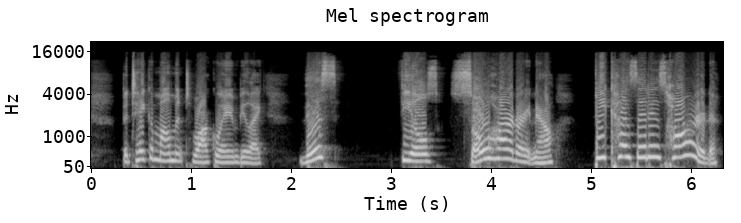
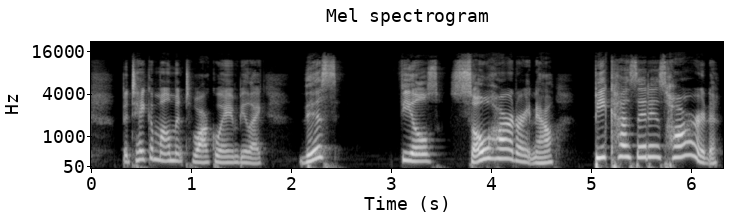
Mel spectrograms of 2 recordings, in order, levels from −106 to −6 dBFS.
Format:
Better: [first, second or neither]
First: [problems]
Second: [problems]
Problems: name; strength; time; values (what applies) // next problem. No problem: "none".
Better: second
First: distortion; heavy; 11% of the sound clipped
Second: none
